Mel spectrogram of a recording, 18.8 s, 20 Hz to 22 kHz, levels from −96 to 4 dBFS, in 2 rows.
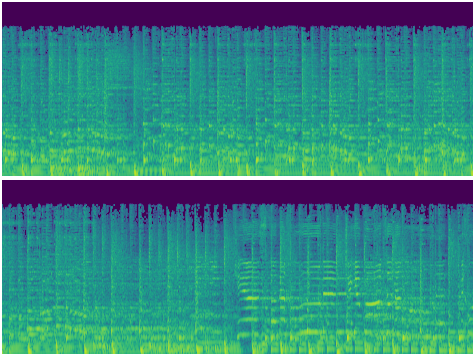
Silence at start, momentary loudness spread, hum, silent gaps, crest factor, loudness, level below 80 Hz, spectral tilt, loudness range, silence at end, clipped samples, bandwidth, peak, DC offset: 0 s; 5 LU; none; none; 14 dB; -16 LUFS; -24 dBFS; -4 dB/octave; 3 LU; 0 s; under 0.1%; 13.5 kHz; 0 dBFS; 0.2%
